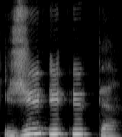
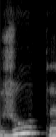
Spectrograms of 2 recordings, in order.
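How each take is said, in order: First: "ju-u-up" with the French U stretched and pulsed; careful model "ju-u-up", U rather than OU; correct vowel demo. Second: "joupe" with OU in place of the U of "jupe"; the mistaken word "joupe", rhyming with "soupe"; wrong vowel demo. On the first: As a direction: say "ju-u-up" higher, holding the U as in "tu". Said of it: "c'est ju-u-up". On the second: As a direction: say "joupe" with a clear OU. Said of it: "ce n'est pas le mot". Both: Shown as a demonstration.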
